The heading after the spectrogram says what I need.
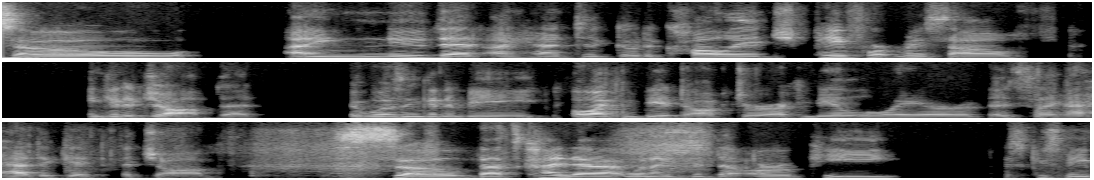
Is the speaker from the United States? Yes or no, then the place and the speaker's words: yes; California, United States; also born or lived in Montana; I'm in California, and I'm originally from Montana, but I've been in California most of my life. And all my family's here in California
